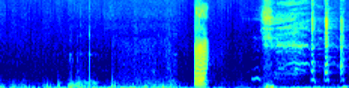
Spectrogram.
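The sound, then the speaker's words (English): A short, loud, buzzy fart bursts out close to the mic, preceded by low rustling and muffled movement, then followed by a higher squeaky, sputtering trail of sound. “Make sure you subscribe, because real men sniff farts.”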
